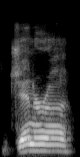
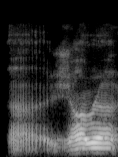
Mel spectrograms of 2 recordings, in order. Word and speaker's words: genera: genus g-e-n-u-s plural is genera it's not pronounced genre or anything like that genre is a french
